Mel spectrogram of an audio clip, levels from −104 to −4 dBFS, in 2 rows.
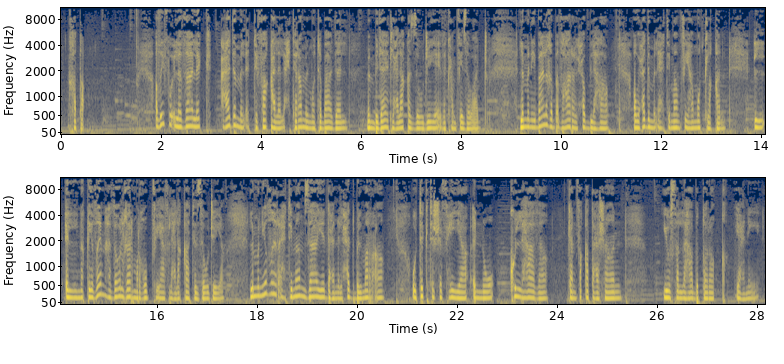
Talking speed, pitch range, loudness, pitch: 115 wpm, 155-185 Hz, -18 LUFS, 165 Hz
